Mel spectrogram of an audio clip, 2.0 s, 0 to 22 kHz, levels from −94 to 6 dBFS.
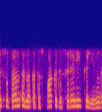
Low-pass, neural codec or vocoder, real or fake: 7.2 kHz; none; real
